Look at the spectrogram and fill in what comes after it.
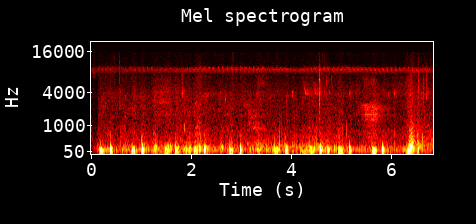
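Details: Heart sounds of a female border collie born November 2014, recorded while she is being told to lie still: steady soft paired low thumps with light rustling and a brief bump; normal heart sounds.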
